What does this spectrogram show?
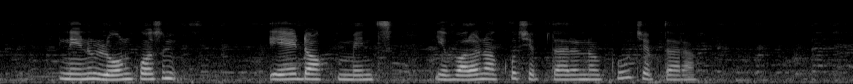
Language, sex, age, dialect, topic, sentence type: Telugu, male, 18-24, Utterandhra, banking, question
